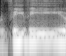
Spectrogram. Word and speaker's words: Vevay: Okay, this is um along the Ohio River, Switzerland County, Indiana, a town called Vivvi or or spelled like Vive where the Kentucky River runs into the Ohio.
